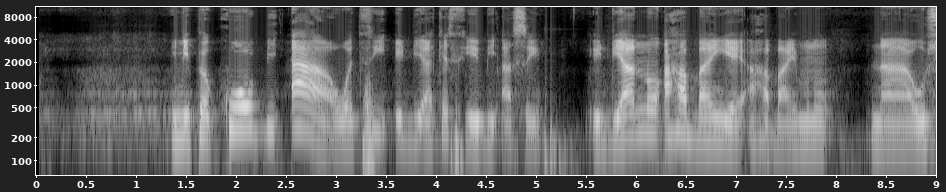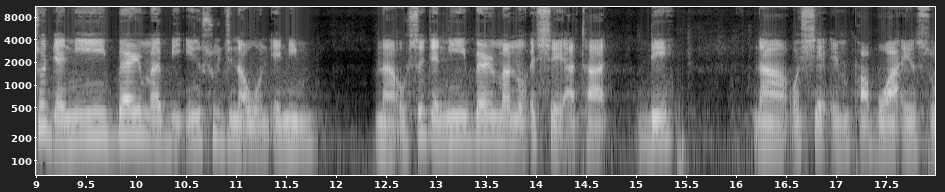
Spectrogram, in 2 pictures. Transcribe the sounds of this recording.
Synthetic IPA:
n̩˨nĩ˨pʰæ˨kʰʊ˦ɔ˦bi˦a˦wɔ˨tʰi˦e˨dɥa˨kʰɛ˦si˨e˨bi˦ʔa˨sɪ˨e˨dɥa˦nʊ̃˦ʔa˦ɦa˦bã˦njɛ˨a̰˨ɦa˨bã˨nm˦nʊ̃˦ | nã˨wɔ˨so˦d͡ʑã˨nĩː˦bæ˦ɾi˦mã˨bi˦n̩˦su˦d͡ʑi˨nã˨wɔ̃˨nʔæ˨nĩ˦m | nã˨ʔɔ̰˨so˦d͡ʑã˨nĩː˦bæ˦ɾi˦mã˨nʊ̃˦ʔɛ˦ɕɛ˨a̰˨tʰa˨ | dɪ˦ | nã˨ɔ̰˨ɕɛ˨ʔm̩˨pʰa˨bʊ˦a˦ʔn̩˦sʊ˦

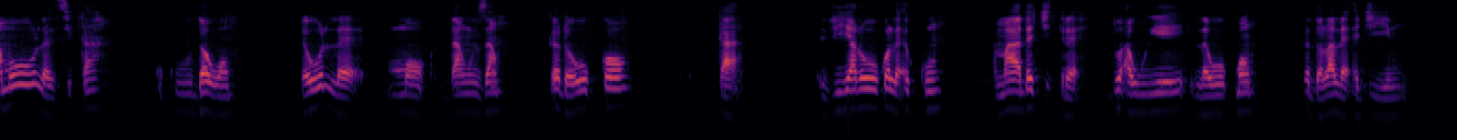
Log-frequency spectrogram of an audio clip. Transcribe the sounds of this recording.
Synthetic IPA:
a˨mə˦wo˦lə˨si˨ka˦ | ku˨ku˦d̪ɔ˦wɔ˦m | ɖə˨wo˦lə˨ | mɔ̃˨ | ɖa˨ŋũ˦zã˦m | kə˦ɖə˨wo˦kɔ˦ | ɡa̰˨ | vi˨ja˦ɖe˦wo˦kɔ˦lə˨ʔe˨ku˦m | a˨mə˨a˨ɖə˦t͡ɕi˦t̪ɾɛ˨ | d̪o˦ʔa̰˨wu˨˦e˦lə˨wo˦k͡pɔ˦m | kɛ˦d̪ɔ˨la˦lə˨ʔe˨d͡ʑi˦ji˦mũ˦

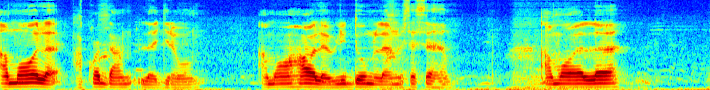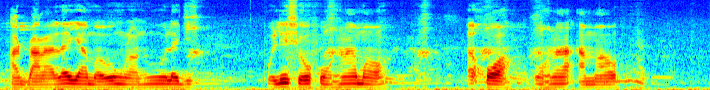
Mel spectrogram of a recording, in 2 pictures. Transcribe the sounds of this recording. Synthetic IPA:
a˨mə˨wo˦lə˨a˨kɔ˦d̪ã˦mlə˨d͡ʒɾə˨wɔ˦m | a̰˨mə˨wo˦ɦã˦wo˦lə˨vli˦d̪o˦mlə˨nũ˦sə˦sə˦ɦə˦m | a̰˨mə˨wlə˦ | a˨ɡ͡ba˨lã˨lə˦ja˨mə˨wo˦ŋlɔ̃˨nũ˦wo˦lə˦d͡ʑi˦ | po˨li˦si˨wo˦ɸo˨ɦl̃ã˦mã˨wo˦ | ə˦xɔ˦a˦˨ɸo˨ɦlã˦a˨mã˨wo˦

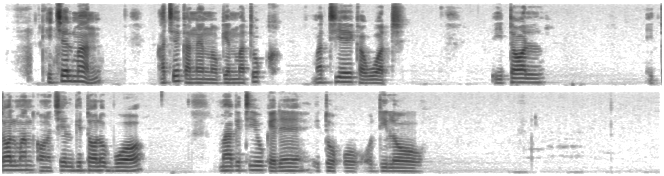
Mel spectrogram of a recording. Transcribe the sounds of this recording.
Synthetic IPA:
i˨t͡ʃe˦lma˦˨n | a˨tje˦ka˨nɛ˨nɔ˨ɡɪ˨nma˨tu˦k | ma˦tje˦ka˨wɔ˨t | i˨tɔ˦l | ḭ˨tɔ˦lma˦nkɔ˨nɔ˨t͡ʃe˦lɡɪ˦tɔ˦lɔ˦bwɔ˦ | ma˦ɡɪ˦tɪ˦jo˦ke˨de˦i˨tʊ˨ko˨o˨di˨lo˦

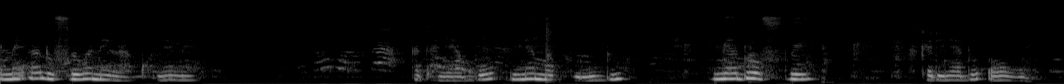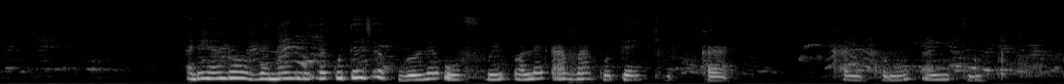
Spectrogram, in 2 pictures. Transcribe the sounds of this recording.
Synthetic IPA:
ɛ˨mɛ̃˨ʔa˦lo˨fu˦e˦wa˦nɛ̃˨la˨kɔ˨nɛ̃˦mɛ̃˨ | a˨t̪a˨nĩ˨a˨bo˦a˨di˦n˦ã˦mɛ̃˨k͡plo˨nĩ˨ɖu˦ | a˨i˦ɲĩ˦˨a˨ɖo˦o˨fu˦e˦ | a˨ka˨di˨nĩ˨ã˨ɖo˦ʔɔ˦wo˨ | a˨ɖi˦nĩ˦ã˨ɖo˦ɔ˦vɛ˦nɛ̃˦li˦ʔɛ˦ko˦t̪ɛ˦d͡ʒa˦k͡plo˨lɛ˦ʔo˨fu˦e˦ɔ˦lɛ˦ʔa˨va˦ko˦t̪ɛ˦kʰe˨ka˨ | kʰa˨lu˨kʰɔ˨nũ˦a˦wi˦t̪i˦

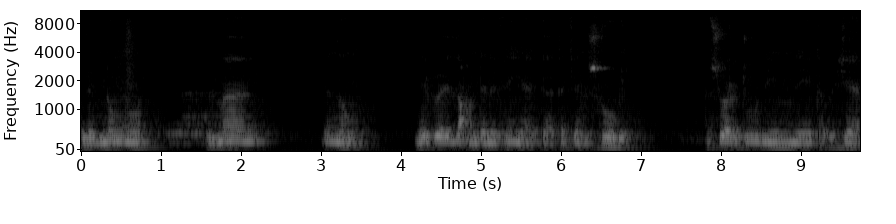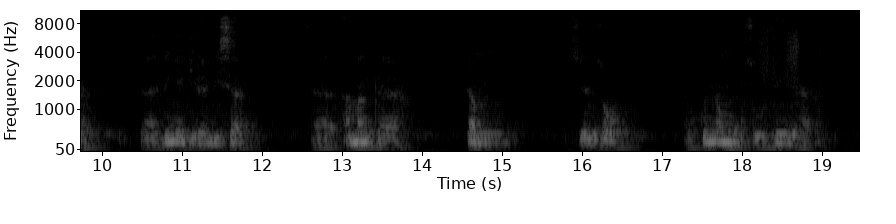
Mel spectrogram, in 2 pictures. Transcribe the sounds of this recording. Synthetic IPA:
kʊ˨lɨ˨n˨˦nɨ˦ŋːɔ˦ | kʊ˨lɨ˨maː˦ | nɨ˦nɨ˨ŋ | nɨ˦ɾɨ˦ba˦la̰˦ʔa̰˨m˨da˦nɨ˦vɪ˦njɛ˨la˨ka˨ka˦t͡ʃɛ˦n̩˨zʊ˦ho˦ɡɨ˨ | a˨sɔ˦ɾɨ˦duː˦bi˦nɨ˦ka˨bɛ˨ʒɛ˦ja˨ka˨dɨ˦ɲɛ˦d͡ʒi˨ɾa˦m˦bi˦sa˦ | a˨a̰˨ma˦ŋka˨ | ta˦m | ʃɛ˦lzʊ̰˨ʔʊ˨ | ka˨bɛ˨kʊ˦nɨ˦ŋ˦mʊ˨ʔʊ˨so˨vɪ˦njɛ˨la˨

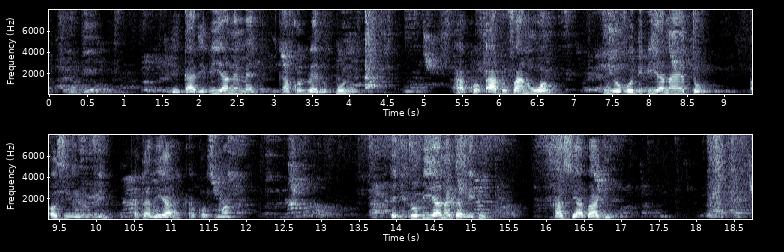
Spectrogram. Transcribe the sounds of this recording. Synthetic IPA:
de˨ka˨di˨bi˦ja˦nɛ̃˦mɛ̃˨ka˨˦kɔ˦vlɛ˨nũ˨k͡po˦nũ˧˨˦ | a˨˦du˦fa˦nũ˦wɔ˦ | ki˦jo˨˦vo˦di˨bi˦ja˦nã˦ɛ˦t̪o˦ | ɔ˦si˨nũ˨lu˨vi˦ka̰˨˦ta˦˨nẽ˨ja˨˦ka̰˨˦kɔ˦˨su˨mã˦˨ | e˨di˨ɡ͡bo˦bi˦ja˦nɛ̃˦ta˨mĩ˨˦du˦˨ | ka˨˦si˨a˨ba˦ɡe˨

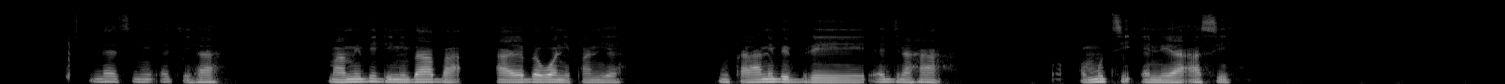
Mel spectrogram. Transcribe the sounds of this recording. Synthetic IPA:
nɛ̃˦˨si˨nɪ̃˦ʔɛ˦tʰḭ˨ɦa˦ | mãː˨mɪ̃˦bi˦di˨nɪ̃˨baː˦ba˨ | a˨jɛ˦bɛ˦wɔ˦nɪ̃˨pʰã˦n˦jɛ˦ | ŋ̩˨kʷʰa̰˨ɾa˦nɪ̃˦be˨bɾeː˨ɛ˦d͡ʑɪ˨nã˨ɦa˦˨ | ɔ˨mʊ̃˦tʰḭ˨æ˨nʊ̃˨a˨ʔa̰˦sɪ̰˦

